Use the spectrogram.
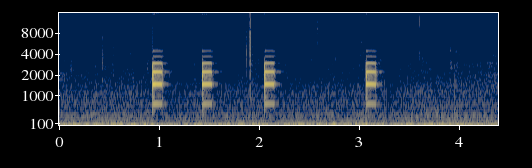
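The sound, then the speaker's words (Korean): Four short electronic keypad beeps at uneven intervals as a password is entered, each a bright, multi-tone chirp like a phone or ATM keypad, over a low, steady background rumble with no talking. “하연준이 사라진 곳에서 한동안 넋이 나갔던 채율은 집으로 돌아가는 길에 출근길을 찾아 하연준이 말해준 대로 비밀번호를 입력해봤다.”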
